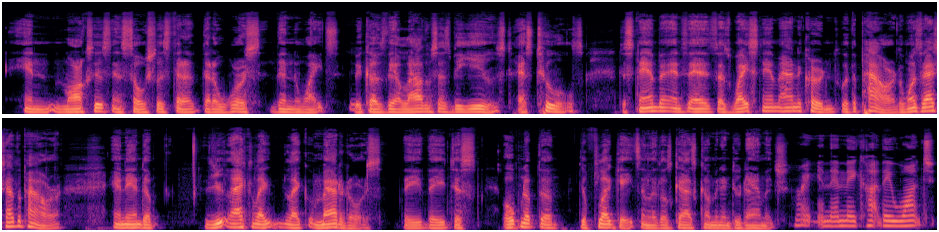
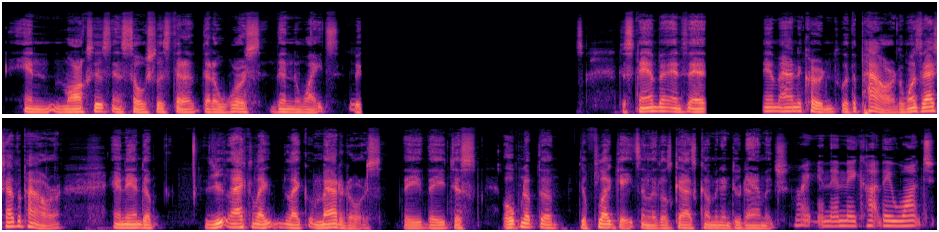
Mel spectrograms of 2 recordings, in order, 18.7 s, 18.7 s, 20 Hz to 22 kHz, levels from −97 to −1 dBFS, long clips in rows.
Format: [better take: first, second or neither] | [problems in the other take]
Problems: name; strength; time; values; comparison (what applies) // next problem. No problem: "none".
first | audio cutting out; at 3.5 s for 2 s and at 7 s for 0.5 s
